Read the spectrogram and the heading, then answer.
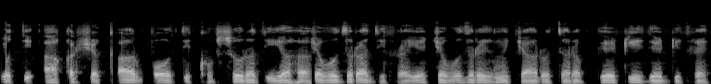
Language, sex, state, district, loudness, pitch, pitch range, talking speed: Hindi, female, Maharashtra, Nagpur, -23 LUFS, 95 Hz, 90-100 Hz, 195 wpm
